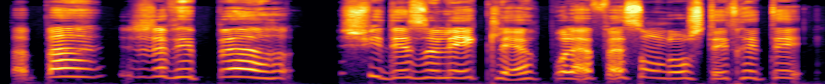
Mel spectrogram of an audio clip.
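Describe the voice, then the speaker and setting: A woman voicing a remorseful young woman who speaks shakily in an animated story. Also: high voice, moderate pace, vocal fry, dry recording, clean studio sound.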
